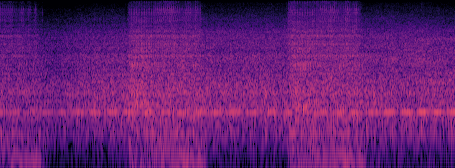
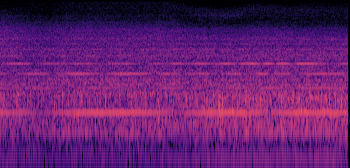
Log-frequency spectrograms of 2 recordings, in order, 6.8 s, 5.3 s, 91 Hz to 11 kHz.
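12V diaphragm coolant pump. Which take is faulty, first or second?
first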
